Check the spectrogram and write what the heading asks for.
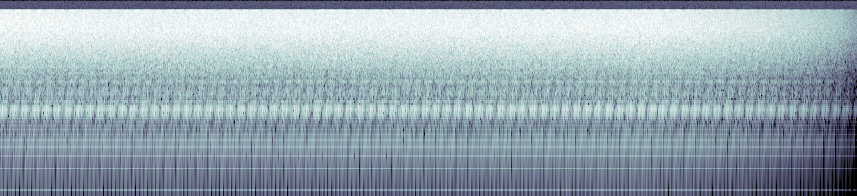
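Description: A sustained synthesizer chord, several tones held steady with a faint even pulsing, fading out over the last couple of seconds as closing music.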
